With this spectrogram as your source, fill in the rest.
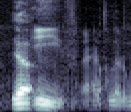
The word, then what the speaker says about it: Yves: So, yeah, but just Yves. I tell people all the time, the S is silent, Yeah. Yves.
